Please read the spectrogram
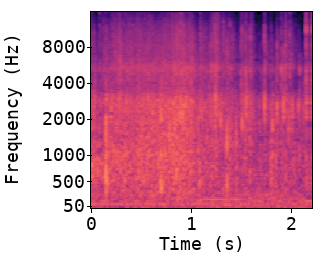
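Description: Faint rustling of plastic bags and packing being handled, with a few light clicks.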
